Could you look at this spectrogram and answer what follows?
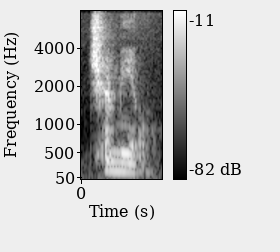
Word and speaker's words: Chamyl: I have it right now for once it's Jameel and it is important so this prompt chapter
